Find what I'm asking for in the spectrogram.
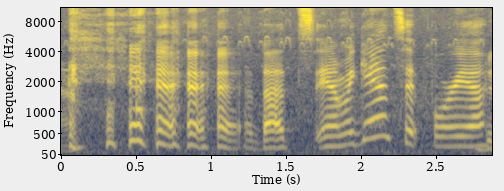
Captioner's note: Gwyneth chuckling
